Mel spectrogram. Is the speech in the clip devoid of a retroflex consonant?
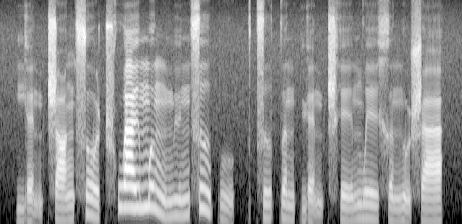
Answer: no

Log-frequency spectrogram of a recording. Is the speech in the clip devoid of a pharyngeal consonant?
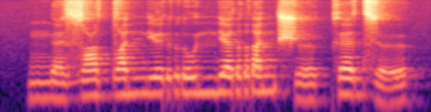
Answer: yes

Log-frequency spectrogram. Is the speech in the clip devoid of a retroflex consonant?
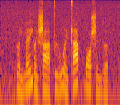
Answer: no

